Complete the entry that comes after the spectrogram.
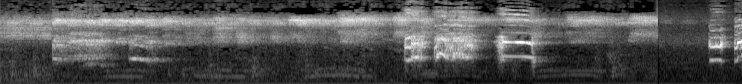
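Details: Crowing of a red junglefowl decoy rooster used to lure wild cocks: a hoarse, segmented crow in several bursts midway, a clipped start of another at the end, and a continuous insect hum throughout.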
